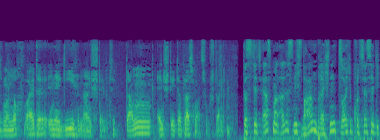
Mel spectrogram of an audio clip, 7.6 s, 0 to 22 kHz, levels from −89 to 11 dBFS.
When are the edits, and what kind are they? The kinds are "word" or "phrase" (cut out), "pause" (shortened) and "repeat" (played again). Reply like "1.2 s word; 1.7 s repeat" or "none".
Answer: 6.0 s word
